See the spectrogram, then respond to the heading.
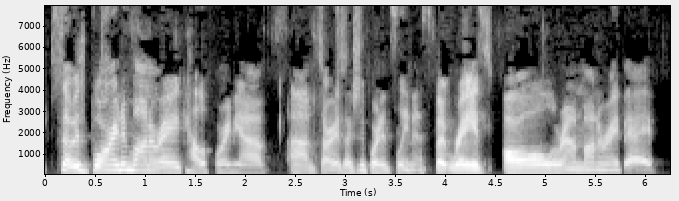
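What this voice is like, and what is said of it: Thick Valley girl accent. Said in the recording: “if you can't tell from my voice, I am born and raised in California. Born, I got a thick Valley girl accent”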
